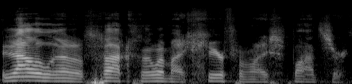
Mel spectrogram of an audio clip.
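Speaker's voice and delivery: imitating slurred, drugged words; slurring words. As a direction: slur it like he's stoned on pills. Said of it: "he was slurring his words".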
